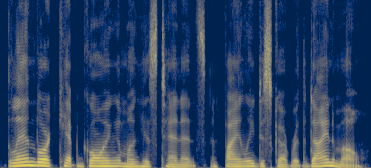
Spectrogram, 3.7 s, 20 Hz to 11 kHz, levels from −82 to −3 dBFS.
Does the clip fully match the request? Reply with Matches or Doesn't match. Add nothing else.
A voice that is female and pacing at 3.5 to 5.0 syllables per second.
Doesn't match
